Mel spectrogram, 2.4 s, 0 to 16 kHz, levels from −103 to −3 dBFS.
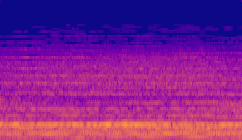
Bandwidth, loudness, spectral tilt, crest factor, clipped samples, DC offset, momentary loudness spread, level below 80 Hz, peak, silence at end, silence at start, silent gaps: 6 kHz; -35 LUFS; -9 dB/octave; 12 dB; under 0.1%; under 0.1%; 3 LU; -56 dBFS; -24 dBFS; 0 s; 0 s; none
